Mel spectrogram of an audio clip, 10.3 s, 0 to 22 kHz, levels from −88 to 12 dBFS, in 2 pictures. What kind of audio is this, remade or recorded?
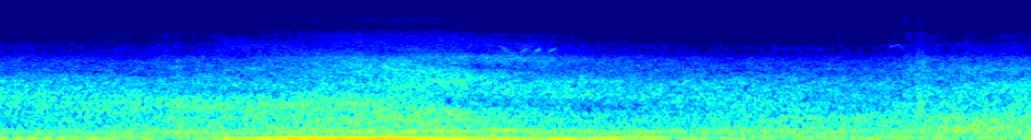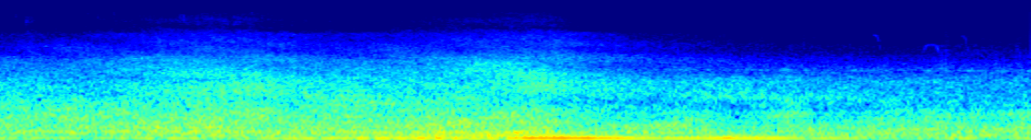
recorded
